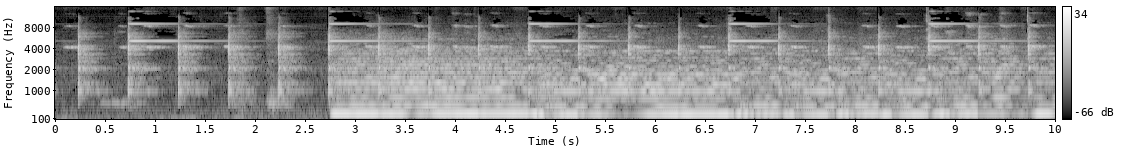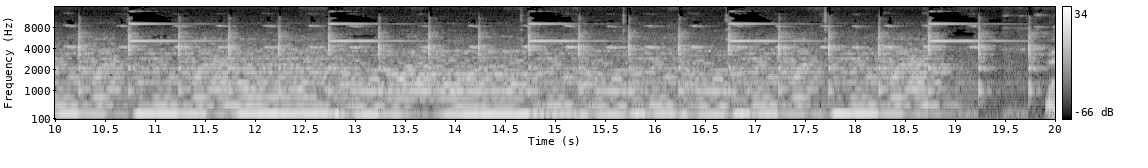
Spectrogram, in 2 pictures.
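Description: A metronome clicking about two beats a second, with a higher accented click every fourth beat. About three seconds in, a Casio CT-X700 electronic keyboard joins it with a slow beginner exercise of low, held notes played in time with the click, stopping shortly before the end.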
